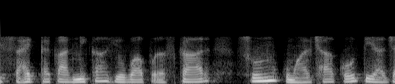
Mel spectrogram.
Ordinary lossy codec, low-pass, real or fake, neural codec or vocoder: none; 3.6 kHz; fake; codec, 16 kHz, about 1 kbps, DyCAST, with the encoder's durations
